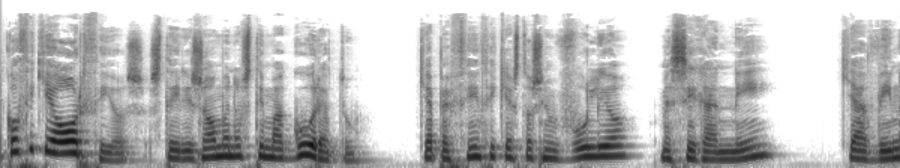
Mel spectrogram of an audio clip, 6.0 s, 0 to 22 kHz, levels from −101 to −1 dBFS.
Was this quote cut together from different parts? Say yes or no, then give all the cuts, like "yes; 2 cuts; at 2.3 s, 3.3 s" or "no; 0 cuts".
no; 0 cuts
